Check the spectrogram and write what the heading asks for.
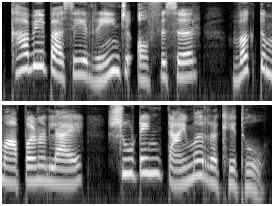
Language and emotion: Sindhi, neutral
